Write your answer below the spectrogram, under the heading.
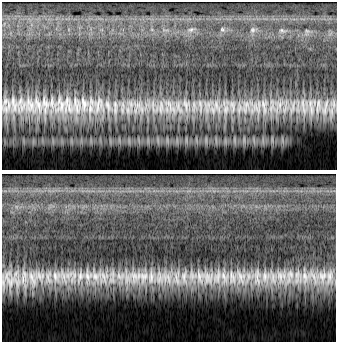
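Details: Massed frog and toad chorus: a dense continuous pulsing trill, with a lower steady buzz dropping out midway and faint high chirps.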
